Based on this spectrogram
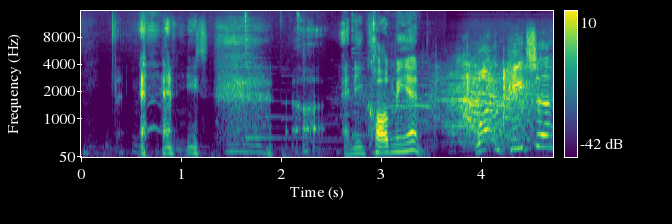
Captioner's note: laughs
